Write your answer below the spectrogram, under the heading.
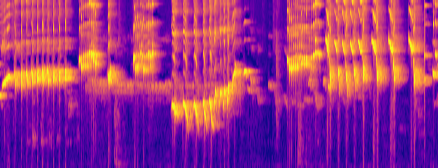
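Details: White-rumped shama singing a vigorous, varied song meant to provoke other shamas into singing: clear whistled notes, a long low rippling phrase, then rapid bright chirped trills and sharp high notes, with brief pauses between phrases.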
